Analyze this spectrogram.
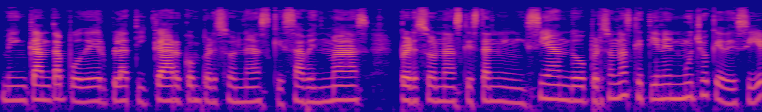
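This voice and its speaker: With a Mexican accent, a woman speaks at a very slow pace in a fairly low pitch, on a very clean recording with a silent background. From Mexico City. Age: 20s. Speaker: podcast host. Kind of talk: casual monologue.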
